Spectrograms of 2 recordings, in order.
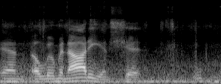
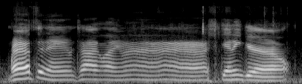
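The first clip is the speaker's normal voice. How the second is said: mock skinny girl; 8 semitones higher, slower than usual. Mocking a reality show cast member.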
